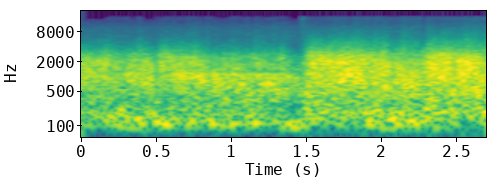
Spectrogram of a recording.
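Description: Heavy, continuous roar of naval guns bombarding coastal defences from ships, a loud, dense rumble that rolls on without pause and with no separate blasts standing out.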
